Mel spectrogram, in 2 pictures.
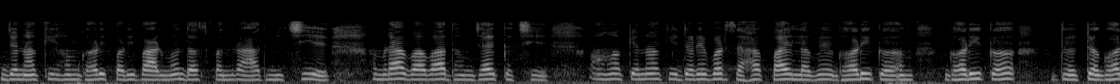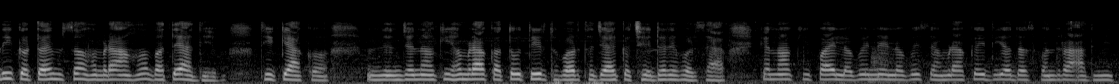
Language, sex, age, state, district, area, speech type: Maithili, female, 30-45, Bihar, Darbhanga, urban, spontaneous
